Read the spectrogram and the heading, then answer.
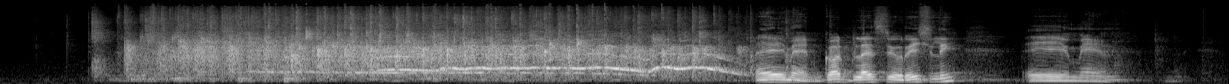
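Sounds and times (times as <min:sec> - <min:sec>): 
audience applauding newlyweds: 0:00.9 - 0:08.4
speech: 0:07.6 - 0:11.2.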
